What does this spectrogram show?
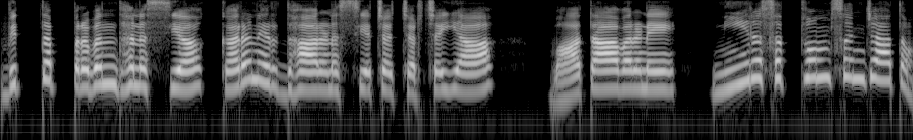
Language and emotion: Sanskrit, disgusted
